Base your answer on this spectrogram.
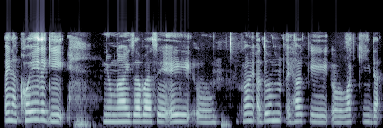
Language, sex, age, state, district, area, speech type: Manipuri, female, 30-45, Manipur, Senapati, rural, spontaneous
